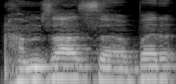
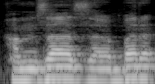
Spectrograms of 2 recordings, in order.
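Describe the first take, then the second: The two takes are said the same way.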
